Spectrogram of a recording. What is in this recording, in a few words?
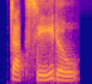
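"tuxedo", Indian English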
